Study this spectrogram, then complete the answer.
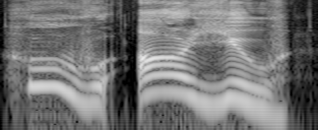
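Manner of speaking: Paige's high slow demand. A narrator's reading. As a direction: demand an answer. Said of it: "Paige demanded to know".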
